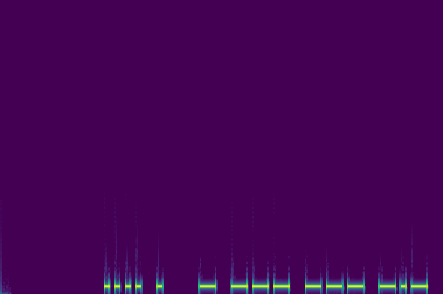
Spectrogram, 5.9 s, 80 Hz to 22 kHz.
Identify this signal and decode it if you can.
Morse code, heard as a keyed tone, about 17 wpm, 700 Hz. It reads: HE TOOK
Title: Sentences from Top 1000 Words - Review Part 2 - 17wpm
